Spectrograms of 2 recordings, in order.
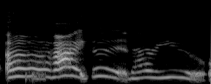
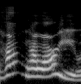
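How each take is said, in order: First: High, much softer, hesitant reply; imitating a customer thrown by a cheery greeting; taken aback. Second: High, perky hello; upbeat, chirpy drive-thru welcome; cheery greeting. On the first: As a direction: answer uncertainly, pitched up and quiet. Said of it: "taken aback". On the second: Retold or imitated. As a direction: greet the customer like a friend. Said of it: "how cheery I sound".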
